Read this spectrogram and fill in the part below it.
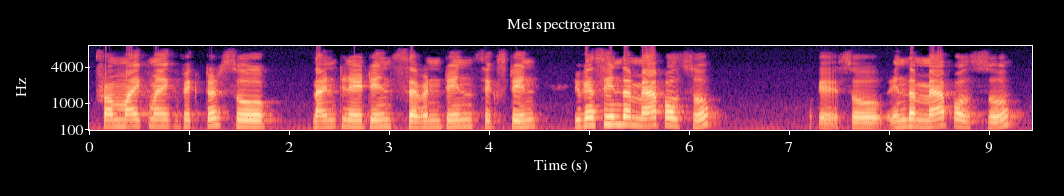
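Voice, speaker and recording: A man with a slightly high voice narrates a live flight simulator lesson. He speaks haltingly, thinking aloud as he demonstrates each step like an instructor. The recording is somewhat dull and lo-fi. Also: fairly bright tone, clear, resonant tone. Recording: dull, lo-fi microphone sound.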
